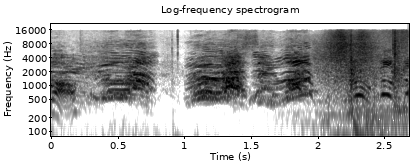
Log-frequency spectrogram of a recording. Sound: girls chanting

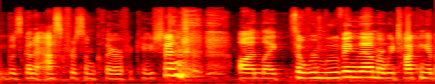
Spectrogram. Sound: chuckles

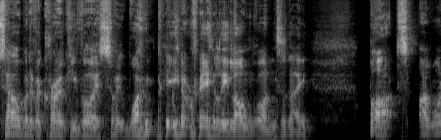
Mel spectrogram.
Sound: laughs

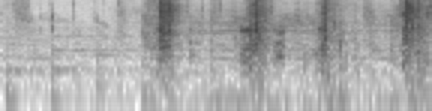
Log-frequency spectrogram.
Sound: grunts

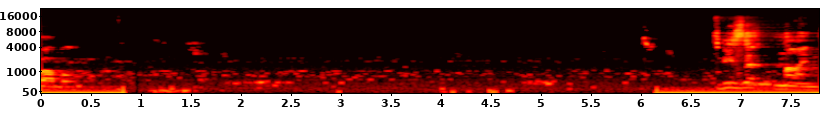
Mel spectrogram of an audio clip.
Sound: birds chirping

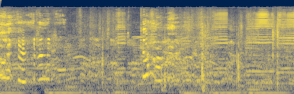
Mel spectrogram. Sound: sobs

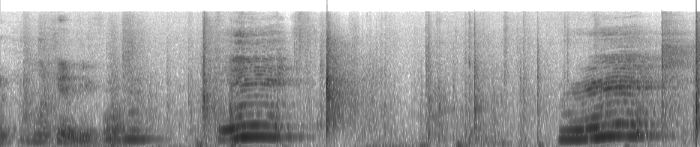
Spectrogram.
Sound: clapping

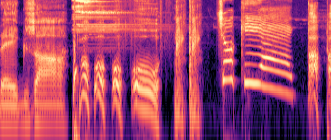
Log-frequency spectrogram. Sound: laughing

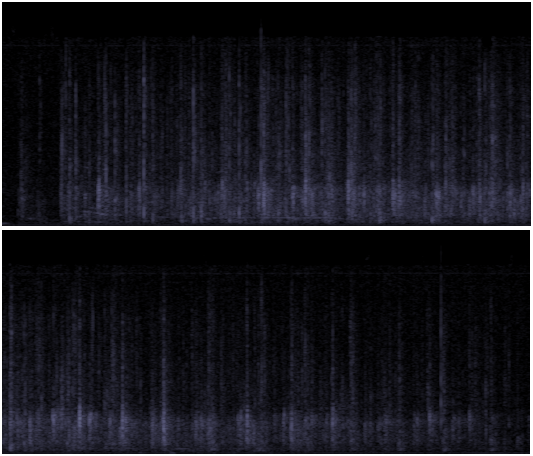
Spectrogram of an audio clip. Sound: applause

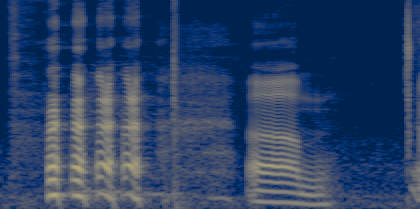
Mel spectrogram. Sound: chuckles

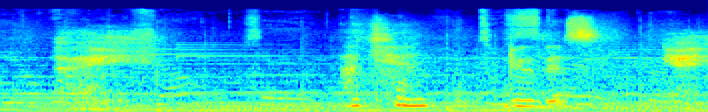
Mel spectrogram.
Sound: voice breaking

